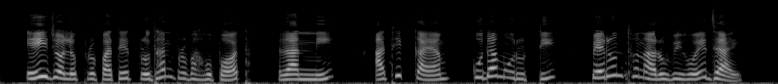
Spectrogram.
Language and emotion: Bengali, neutral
